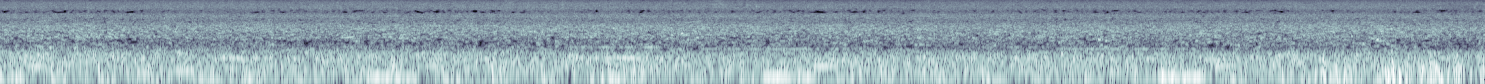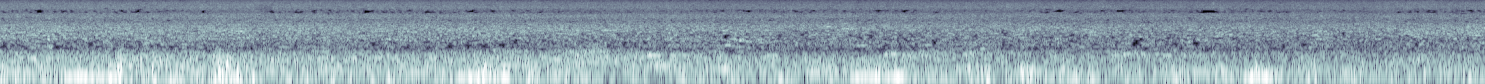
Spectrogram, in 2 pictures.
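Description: Heavy tropical rain pouring steadily, with water streaming off a shop awning onto the flooded pavement: a dense, even hiss of rain.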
